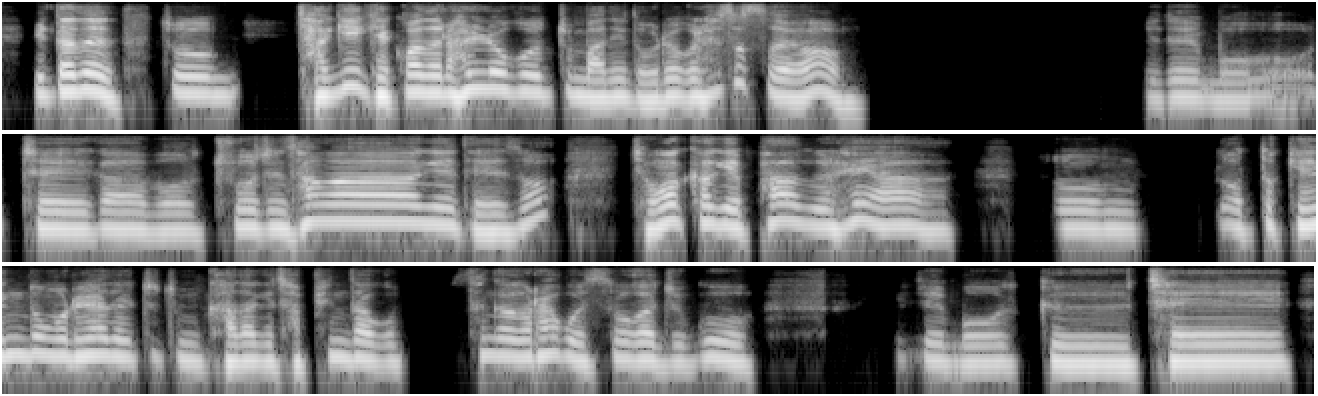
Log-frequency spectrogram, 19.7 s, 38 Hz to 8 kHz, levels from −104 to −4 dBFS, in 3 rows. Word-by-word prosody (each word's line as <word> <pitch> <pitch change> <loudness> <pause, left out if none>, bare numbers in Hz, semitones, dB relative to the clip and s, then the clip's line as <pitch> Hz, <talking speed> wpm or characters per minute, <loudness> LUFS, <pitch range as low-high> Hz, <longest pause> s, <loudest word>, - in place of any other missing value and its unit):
일단은 195 0 +7 0.2
좀 175 -2 0 0.3
자기 200 +8 +5
객관화를 180 +1 +5
하려고 195 -3 +2
좀 175 -2 -4
많이 155 0 +2
노력을 155 +3 0
했었어요. 170 - -1 1.5
이제 150 +1 -5
뭐 145 +7 -10
제가 155 -1 0
뭐 145 0 -4
'주어진 165 -2 -2
상황에 210 -1 +4
대해서 150 - -3 0.4
정확하게 185 +1 +2
파악을 190 -5 0
해야 175 -8 -1 0.5
좀 160 -2 -5 0.4
또 185 - -10
어떻게 165 +3 -4
행동을 195 0 +1
해야 200 0 +3
될지 180 -1 -4
좀 160 -2 -7
가닥이 150 0 -2
잡힌다.'고 150 +1 -3 0.2
생각을 190 -2 -3
하고 195 -4 -1
있어 165 +4 -6
가지고 155 -1 -3 0.7
이제 170 -2 -8
뭐 145 0 -5
그 140 -2 -1
제 150 0 +1
165 Hz, 250 characters per minute, -23 LUFS, 150-190 Hz, 1.5 s, 일단은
